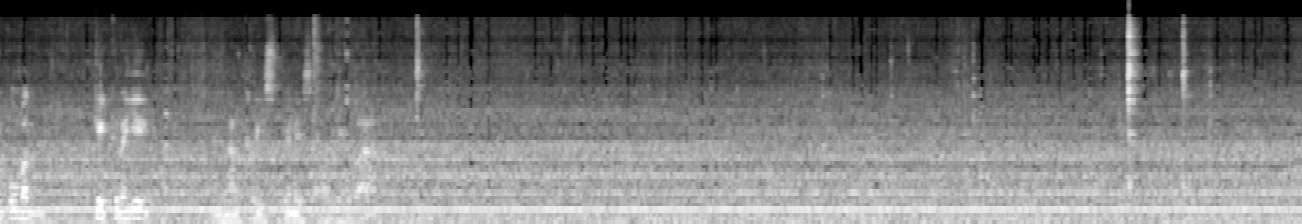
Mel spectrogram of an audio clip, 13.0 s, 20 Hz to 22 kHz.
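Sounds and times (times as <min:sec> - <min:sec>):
low hum: 0:02.2 - 0:05.2.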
